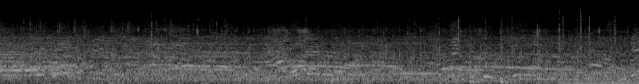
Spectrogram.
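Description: Voices shouting and calling across an open football ground, drawn out and overlapping, over a steady bed of crowd and outdoor noise.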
